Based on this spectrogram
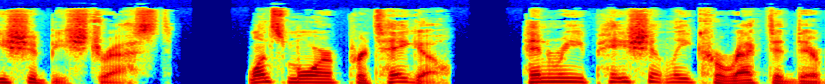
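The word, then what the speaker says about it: Protego: Once more, Progo. Henry patiently corrected their pronunciation.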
